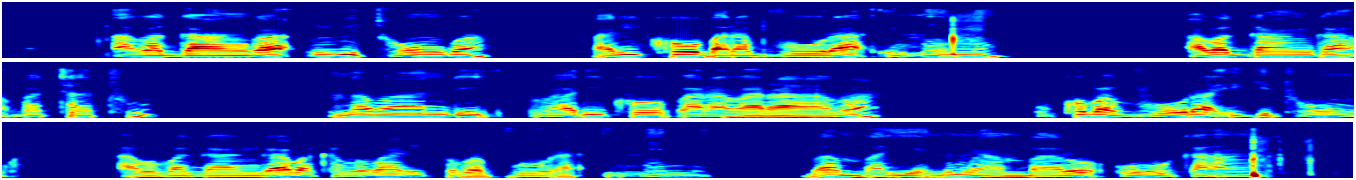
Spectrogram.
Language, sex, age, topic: Rundi, female, 18-24, agriculture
